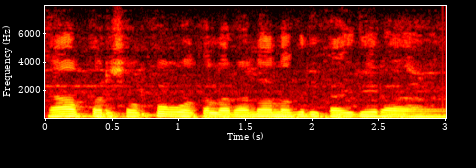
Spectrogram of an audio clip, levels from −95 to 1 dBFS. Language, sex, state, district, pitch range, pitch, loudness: Hindi, male, Haryana, Jhajjar, 140-150 Hz, 145 Hz, -16 LUFS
